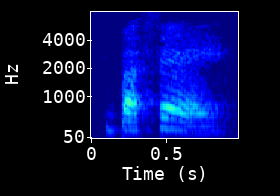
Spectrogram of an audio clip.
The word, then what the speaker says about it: buffet: The silent T very frequently happens in words that are originally French. For example, the word ballet that has the ET ending, and in the French language, the T is almost always silent, so English speakers pronounce it the same way.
